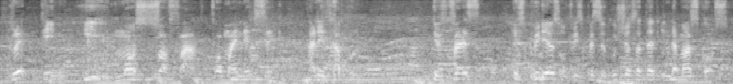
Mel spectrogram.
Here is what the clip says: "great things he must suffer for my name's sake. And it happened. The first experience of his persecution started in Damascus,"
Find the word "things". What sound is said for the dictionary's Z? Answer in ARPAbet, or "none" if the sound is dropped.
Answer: none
